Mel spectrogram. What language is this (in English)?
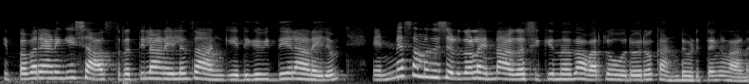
Malayalam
